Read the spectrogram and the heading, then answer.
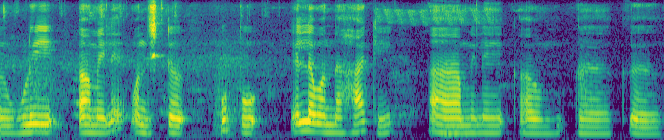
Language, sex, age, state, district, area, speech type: Kannada, female, 60+, Karnataka, Koppal, rural, spontaneous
